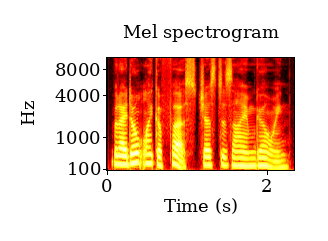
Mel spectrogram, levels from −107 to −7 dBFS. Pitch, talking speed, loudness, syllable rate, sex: 185 Hz, 280 wpm, -18 LUFS, 5.0 syllables/s, female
